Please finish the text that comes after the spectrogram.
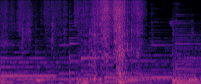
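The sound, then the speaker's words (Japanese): Plastic crinkles and rustles as an unwanted plastic bag is handled while tidying up, growing loudest near the middle, with steady background music running underneath throughout. “このビニール袋はいらない。”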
